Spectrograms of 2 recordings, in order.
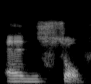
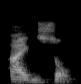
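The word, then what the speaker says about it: אין סוף: If you read the Kabbalah, the Lurianic Kabbalah, you will know that God is En Sof, or perhaps it would be pronounced Ein Sof. Ein Sof, I'll pronounce it that way.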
